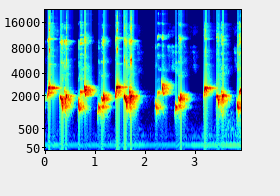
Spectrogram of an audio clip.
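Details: Yellow-vented bulbul song to lure quiet bulbuls into answering: bursts of two to four bubbly, slurred notes separated by brief pauses, some notes sliding down and others stepping up.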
